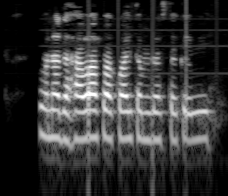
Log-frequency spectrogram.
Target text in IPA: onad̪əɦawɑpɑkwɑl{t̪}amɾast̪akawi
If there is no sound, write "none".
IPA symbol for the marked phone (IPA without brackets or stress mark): t̪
